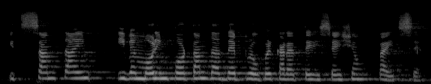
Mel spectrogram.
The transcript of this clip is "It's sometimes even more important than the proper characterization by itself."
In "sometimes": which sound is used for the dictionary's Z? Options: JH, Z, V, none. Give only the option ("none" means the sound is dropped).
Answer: none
